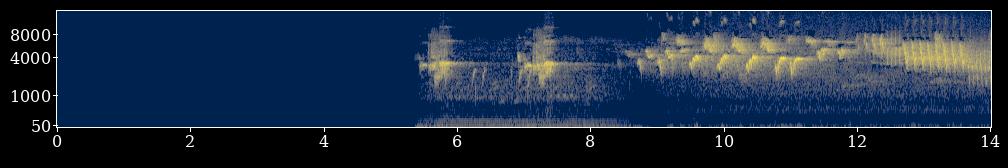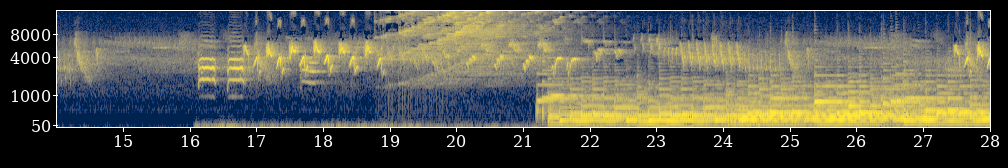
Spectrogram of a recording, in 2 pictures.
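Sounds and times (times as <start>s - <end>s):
birds chirping and singing: 16.1s - 28.0s.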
